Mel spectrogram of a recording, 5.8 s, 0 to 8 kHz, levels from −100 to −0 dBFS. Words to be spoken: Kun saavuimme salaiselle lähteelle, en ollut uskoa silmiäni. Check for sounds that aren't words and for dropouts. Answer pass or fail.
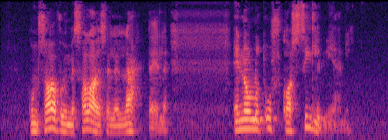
pass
